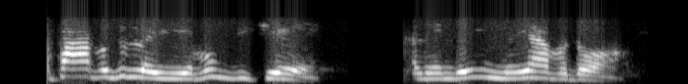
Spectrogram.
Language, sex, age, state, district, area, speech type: Manipuri, female, 60+, Manipur, Imphal East, rural, conversation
